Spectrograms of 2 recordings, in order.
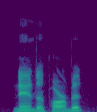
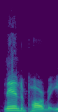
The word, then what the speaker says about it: Nanda Parbat: I always butcher how it's pronounced. Nabat Parbat, you know, the Himalayan. – Nanda Parbat? – Nanda Parbat, yeah, the Himalayan stronghold.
